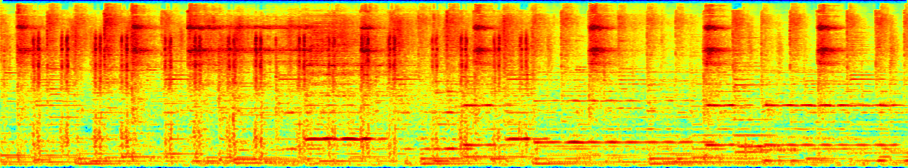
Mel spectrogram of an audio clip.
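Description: Horse hooves clatter at a gallop in the video game Trails of Cold Steel, a steady clip-clop rhythm running under layered game music throughout.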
